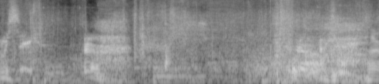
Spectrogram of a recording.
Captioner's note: grunting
